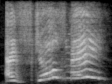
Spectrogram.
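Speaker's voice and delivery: high, slow, loud "Excuse me?"; shocked. Retold or imitated. Comic outraged at the man's request, high loud disbelief. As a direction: stretch it out in disbelief.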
